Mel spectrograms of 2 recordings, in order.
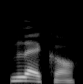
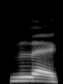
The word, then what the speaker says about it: mleko: Mleko. Mleko.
